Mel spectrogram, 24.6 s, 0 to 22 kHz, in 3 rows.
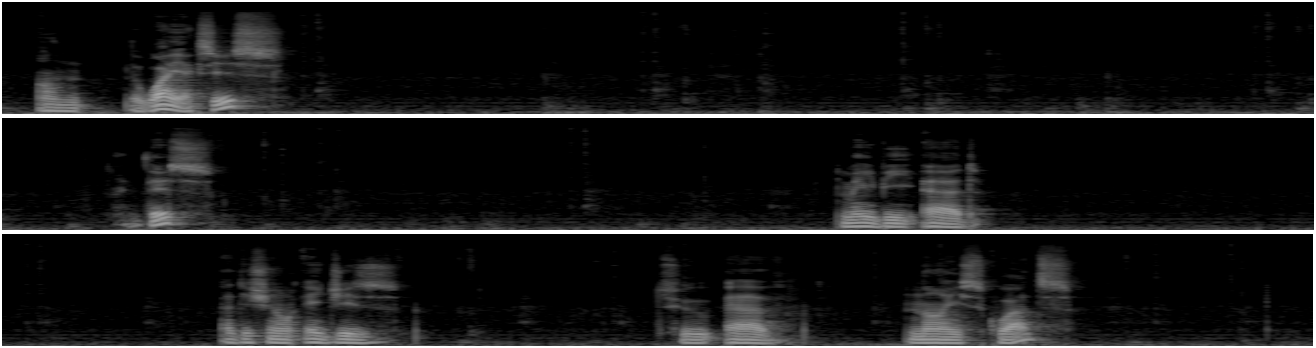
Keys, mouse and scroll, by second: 4.5 scroll down 5, 4.8 shift+middle click, 5.8 Tab, 6.2 scroll up 4, 6.7 g, 8.1 Tab, 8.7 shift+middle click, 9.5 Tab, 10.0 shift+middle click, 11.0 g, 12.5 ctrl+r, 18.0 right click, 18.8 Tab, 18.8 right click, 19.7-20.3 scroll up 6, 20.3 shift+middle click, 21.4-22.1 scroll down 4, 21.9 shift+middle click, 22.9 Tab, 23.3-23.7 scroll down 4, 23.7 shift+middle click.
